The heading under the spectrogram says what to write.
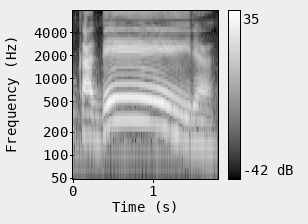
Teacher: Veja a sílaba tônica de cadeira, é o dei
